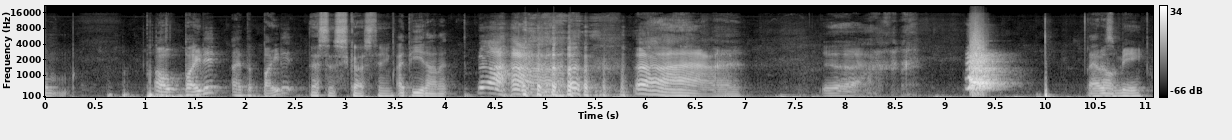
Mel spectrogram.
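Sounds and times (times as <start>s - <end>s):
speech: 0.0s - 0.3s, 1.1s - 7.0s, 7.8s - 8.4s, 10.4s - 11.0s
laughter: 4.3s - 7.0s
dog barking: 9.2s - 9.8s.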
